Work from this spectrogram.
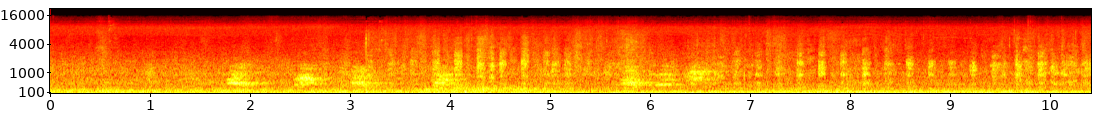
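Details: Adoptable shelter dogs at play in a daycare: clusters of quick barks arrive in bursts, with breathy panting and scuffling between them and a constant low hum behind.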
